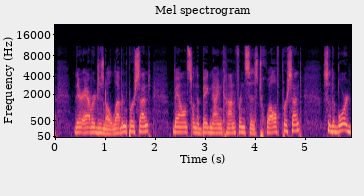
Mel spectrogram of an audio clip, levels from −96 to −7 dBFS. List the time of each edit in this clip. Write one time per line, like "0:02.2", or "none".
0:01.0
0:02.4
0:02.7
